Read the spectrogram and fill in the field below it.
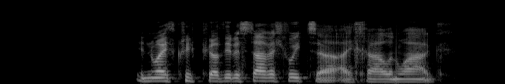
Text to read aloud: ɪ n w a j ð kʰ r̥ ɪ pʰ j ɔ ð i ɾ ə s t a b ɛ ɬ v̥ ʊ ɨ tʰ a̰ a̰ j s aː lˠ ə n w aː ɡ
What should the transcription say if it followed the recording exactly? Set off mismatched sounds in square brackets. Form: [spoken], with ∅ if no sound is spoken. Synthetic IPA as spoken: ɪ n w a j [θ] kʰ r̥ ɪ pʰ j ɔ ð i ɾ ə s t a [v] ɛ ɬ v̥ ʊ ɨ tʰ a̰ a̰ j [χ] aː lˠ ə n w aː ɡ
